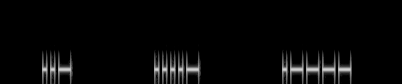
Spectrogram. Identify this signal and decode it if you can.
Morse code, heard as a keyed tone, about 30 wpm, spaced as for 9 wpm, 700 Hz. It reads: U41
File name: Lesson 17e - Letter u - Three Characters 30wpm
